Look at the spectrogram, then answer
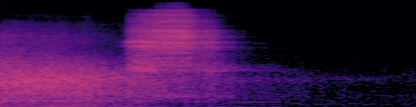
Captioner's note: Jamie sighs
